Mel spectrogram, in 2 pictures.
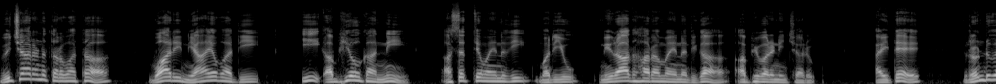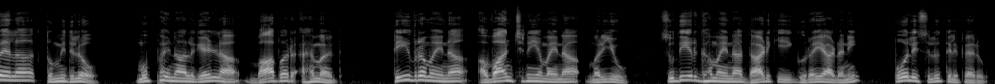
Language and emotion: Telugu, neutral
